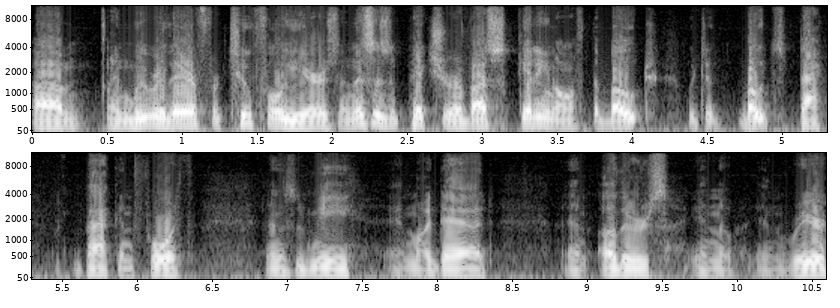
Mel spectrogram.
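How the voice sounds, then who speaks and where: Dark and mellow in tone, this man's voice sits at a medium pitch with an American accent and ordinary pitch variation. He talks at a moderate pace with big swings in loudness, and the sound is dry and close with no echo. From Texas, Wichita Falls. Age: 60s. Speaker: statistics professor. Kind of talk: informal lecture. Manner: casual, anecdotal.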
